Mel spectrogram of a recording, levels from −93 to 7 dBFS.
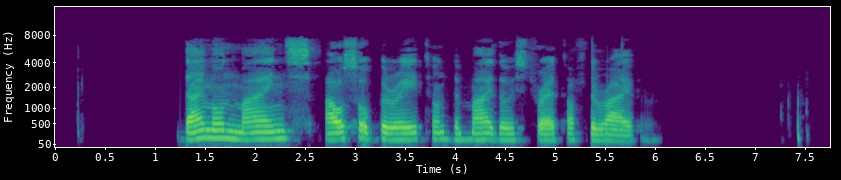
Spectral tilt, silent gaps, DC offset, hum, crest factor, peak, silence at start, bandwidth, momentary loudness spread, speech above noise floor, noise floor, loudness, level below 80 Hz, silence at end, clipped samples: -6 dB/octave; 2.67-2.71 s, 6.08-7.26 s, 7.37-7.42 s; under 0.1%; none; 18 dB; -2 dBFS; 1.3 s; 8 kHz; 9 LU; over 72 dB; under -90 dBFS; -19 LUFS; -60 dBFS; 0.3 s; under 0.1%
